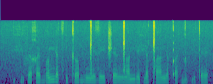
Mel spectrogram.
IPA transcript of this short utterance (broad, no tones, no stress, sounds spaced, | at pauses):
fʲ u f ɛ χ ɛ b ʌ mʲ a t͡sʼ i kʼ ʌ b u ŋ͡ǁ e z e t͡ʃʼ ɛ ə̯ ŋ͡ǁ a mʲ ɛ fʲ a ǁ a n i qʼ e x ɡ ɯ pʲ e tʼ ɛ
